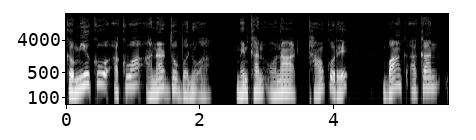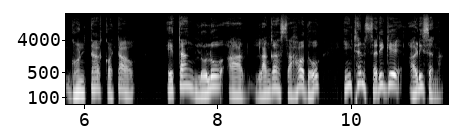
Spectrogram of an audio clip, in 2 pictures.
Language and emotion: Santali, disgusted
